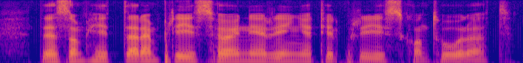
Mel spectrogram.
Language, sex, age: Swedish, male, 19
